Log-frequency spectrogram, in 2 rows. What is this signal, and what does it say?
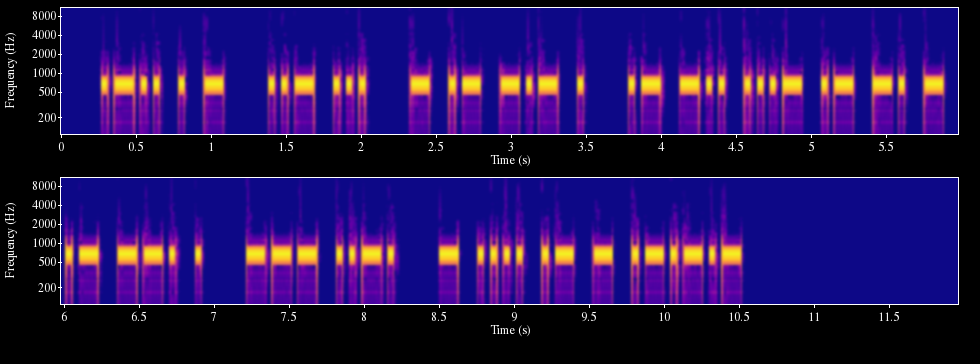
Morse code, heard as a keyed tone, about 28 wpm, 700 Hz. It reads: LET US TAKE ADVANTAGE OF THAT.
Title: Sentences from Top 1000 Words - Review Part 6 - 28wpm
